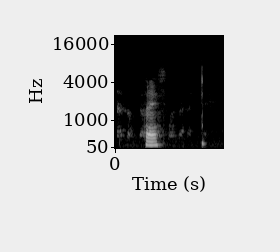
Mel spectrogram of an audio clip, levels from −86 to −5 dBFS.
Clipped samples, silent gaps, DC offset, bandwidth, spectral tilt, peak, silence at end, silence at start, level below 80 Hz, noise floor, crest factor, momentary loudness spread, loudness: under 0.1%; none; under 0.1%; 10.5 kHz; -6.5 dB/octave; -16 dBFS; 0.4 s; 0.05 s; -78 dBFS; -69 dBFS; 22 dB; 12 LU; -36 LUFS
